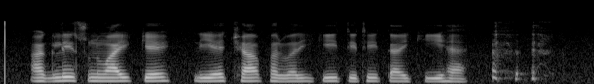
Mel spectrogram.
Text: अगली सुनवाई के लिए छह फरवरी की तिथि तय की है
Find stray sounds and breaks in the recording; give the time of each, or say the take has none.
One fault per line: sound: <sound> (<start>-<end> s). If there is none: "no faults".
sound: cough (4.9-5.7 s)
